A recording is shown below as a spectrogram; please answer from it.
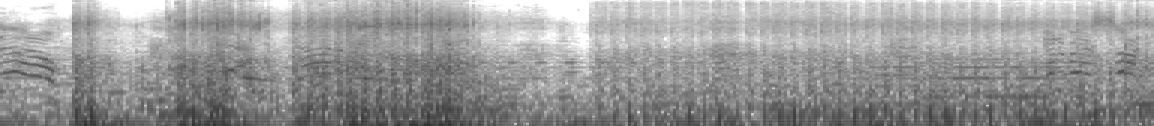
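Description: Gunfire in the crime shooter Mafia: Definitive Edition crackles in a dense, continuous burst of rapid shots with crashing impacts, mixed with game voices shouting over the fight.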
